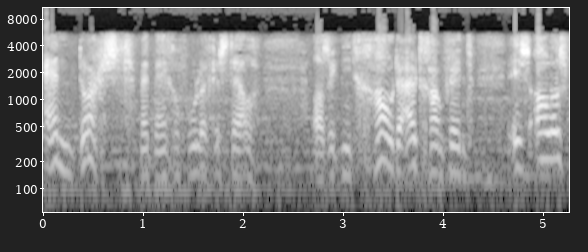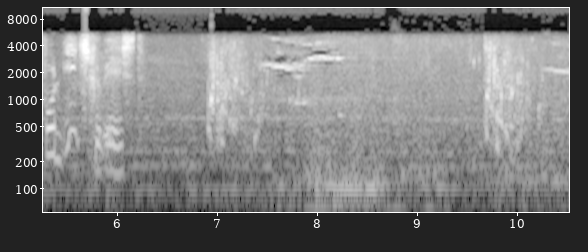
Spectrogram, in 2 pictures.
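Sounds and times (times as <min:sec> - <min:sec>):
speech: 0:00.0 - 0:07.0
oar or rowboat hull splashing: 0:06.9 - 0:07.6, 0:09.5 - 0:10.5
flowing river water: 0:06.9 - 0:10.5.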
